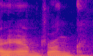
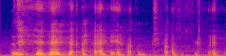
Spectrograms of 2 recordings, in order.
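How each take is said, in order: First: Said in the usual way. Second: Very slow, laughing through the words. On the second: Real, not acted. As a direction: giggle out the confession, drawn out. Repeats it, laughing.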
